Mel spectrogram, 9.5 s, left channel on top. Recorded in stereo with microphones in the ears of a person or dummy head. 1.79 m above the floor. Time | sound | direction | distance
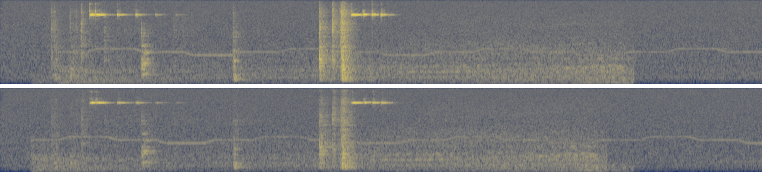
0.6 | a bell | 55° left (ahead or behind) | 2.5 m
